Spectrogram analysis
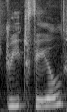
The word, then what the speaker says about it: Streatfeild: and and she answered the phone saying Miss Streatfeild so obviously it's pronounced Streatfeild because she would know wouldn't she and and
